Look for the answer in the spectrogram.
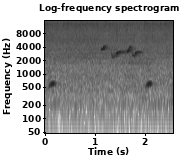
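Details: African hoopoe calling its mate: two soft, low hooting notes about two seconds apart, with brief higher chirps from another bird between them, over a strong steady hiss.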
